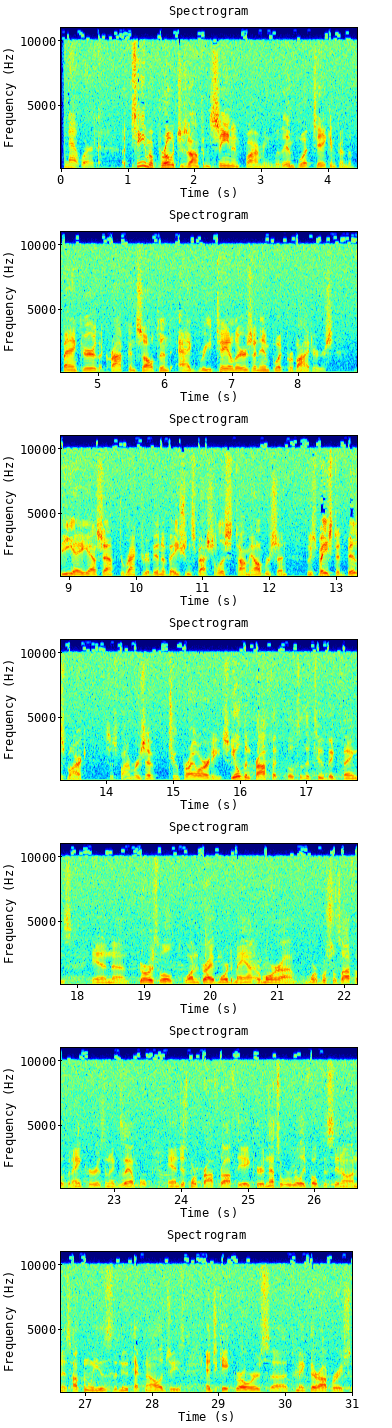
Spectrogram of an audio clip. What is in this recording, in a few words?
air check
